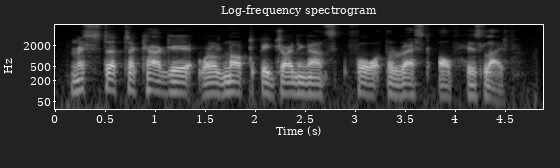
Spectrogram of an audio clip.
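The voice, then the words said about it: Alan Rickman impression. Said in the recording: “I could do Alan Rickman as well ... There's Alan Rickman.”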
